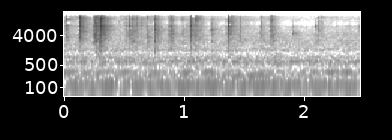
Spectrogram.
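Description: Makeup brushes being rummaged through while looking for a flat shader brush: a run of small irregular clicks and light rattles as the brush handles knock together.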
